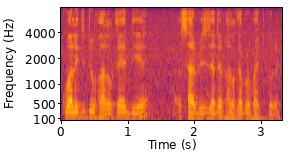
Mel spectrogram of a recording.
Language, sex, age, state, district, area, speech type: Assamese, male, 30-45, Assam, Nalbari, rural, spontaneous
